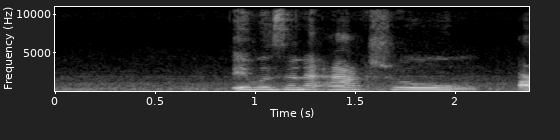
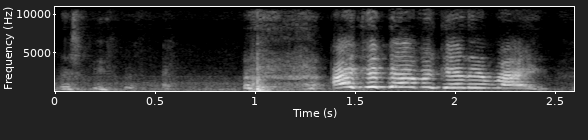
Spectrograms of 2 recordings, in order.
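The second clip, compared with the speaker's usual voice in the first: laughing; 13 semitones higher, 7 dB louder than usual. Real, not acted.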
